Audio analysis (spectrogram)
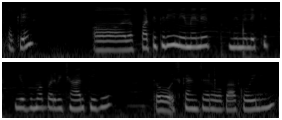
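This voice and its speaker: The voice has a dark, mellow tone and is somewhat breathy. Its intonation stays fairly even. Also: woman, fairly high pitch for a woman. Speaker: educational YouTuber. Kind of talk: tutorial.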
